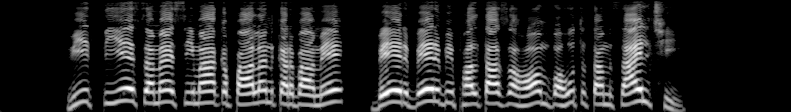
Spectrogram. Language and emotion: Maithili, angry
